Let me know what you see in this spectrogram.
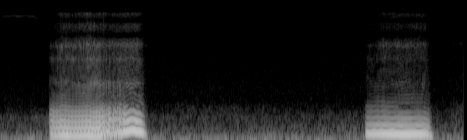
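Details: Snoring in a sleeping American Shorthair cat, described as human-like, with face twitching thought to be REM-sleep dreaming.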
